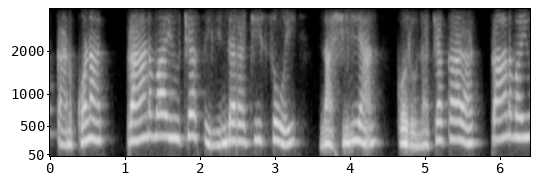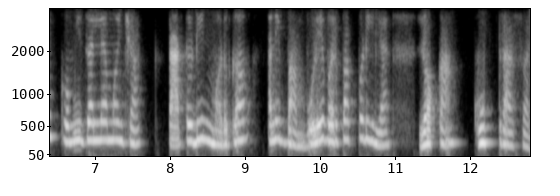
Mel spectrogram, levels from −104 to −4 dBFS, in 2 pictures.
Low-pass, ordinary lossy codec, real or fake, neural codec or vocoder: 3.6 kHz; Opus, 16 kbps; real; none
